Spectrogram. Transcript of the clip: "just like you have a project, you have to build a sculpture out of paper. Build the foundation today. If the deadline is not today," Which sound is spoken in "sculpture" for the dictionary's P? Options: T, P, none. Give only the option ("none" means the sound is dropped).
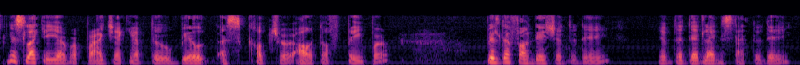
P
